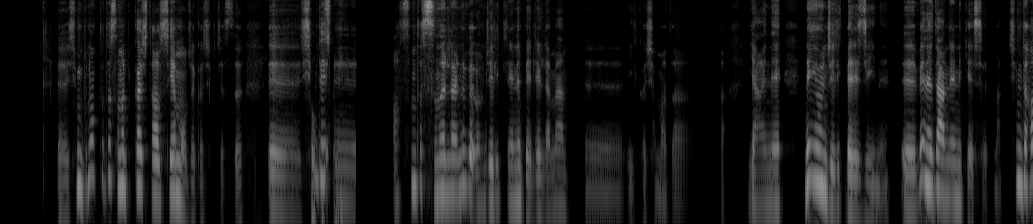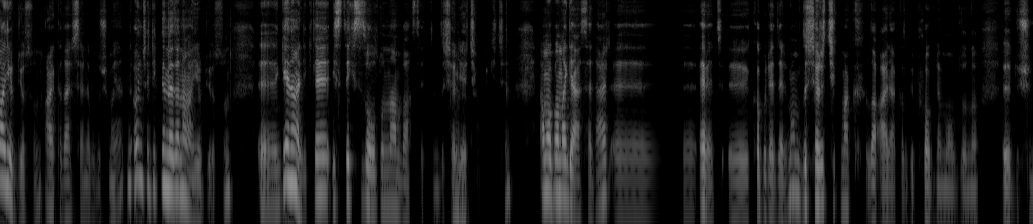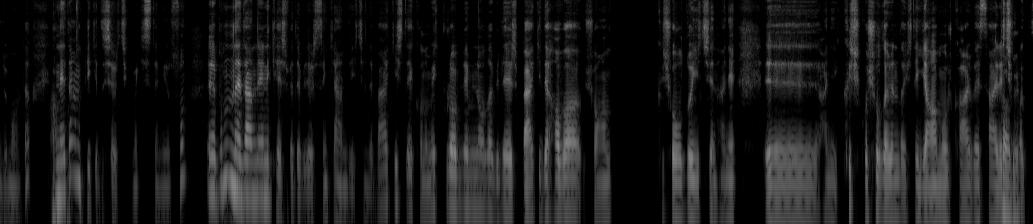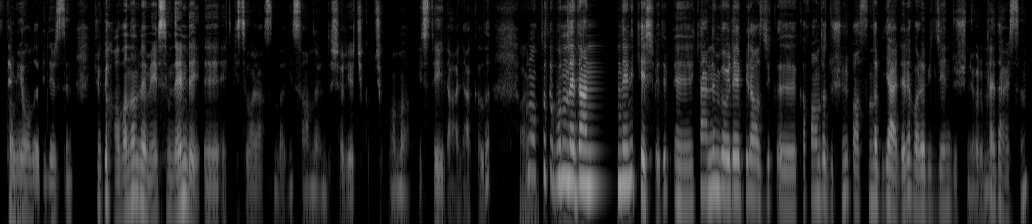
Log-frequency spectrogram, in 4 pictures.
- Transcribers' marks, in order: other background noise; distorted speech; tapping
- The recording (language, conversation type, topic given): Turkish, advice, Sosyal davetlere hayır dediğimde neden suçluluk hissediyorum?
